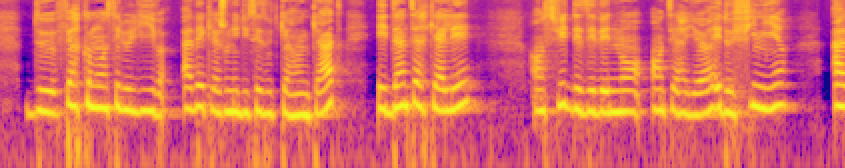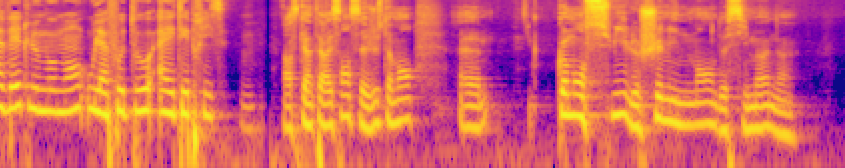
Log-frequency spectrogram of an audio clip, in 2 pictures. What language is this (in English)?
French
